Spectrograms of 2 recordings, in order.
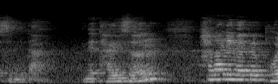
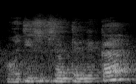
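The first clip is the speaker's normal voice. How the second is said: ordinary delivery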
